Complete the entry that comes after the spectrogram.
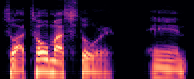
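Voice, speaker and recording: A man's voice: on the low side, very animated, moderate pace, no echo, clean studio sound. A man with an American accent telling a personal story in a casual, earnest and emphatic podcast style. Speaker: podcast speaker, artist telling his story.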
